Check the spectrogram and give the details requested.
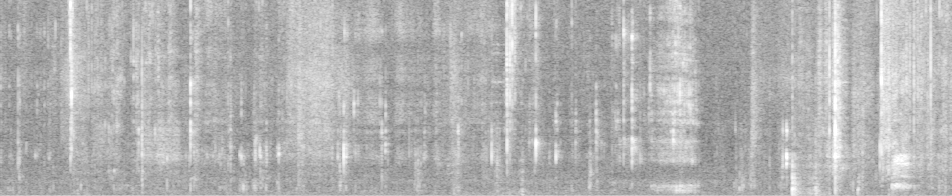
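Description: A person chewing soft, sticky rice cake (bandal-tteok), quiet mouth sounds over a steady low hum, with a few sharper clicks and knocks near the end.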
